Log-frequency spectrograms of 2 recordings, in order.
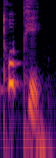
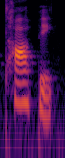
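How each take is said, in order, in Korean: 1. 첫 모음은 'oh' 소리처럼 납니다. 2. 첫 모음은 'ah' 소리처럼 납니다. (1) "한국식으로는 토픽" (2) "미국식 원어 발음으로는 오를 아 소리에 가깝게 읽어서"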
